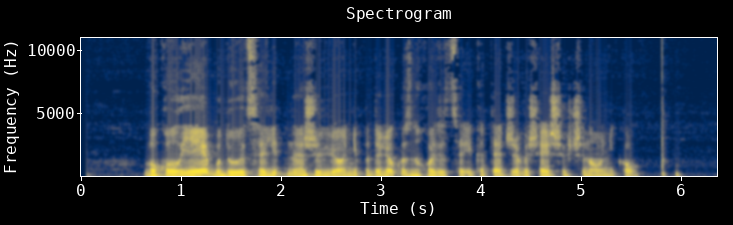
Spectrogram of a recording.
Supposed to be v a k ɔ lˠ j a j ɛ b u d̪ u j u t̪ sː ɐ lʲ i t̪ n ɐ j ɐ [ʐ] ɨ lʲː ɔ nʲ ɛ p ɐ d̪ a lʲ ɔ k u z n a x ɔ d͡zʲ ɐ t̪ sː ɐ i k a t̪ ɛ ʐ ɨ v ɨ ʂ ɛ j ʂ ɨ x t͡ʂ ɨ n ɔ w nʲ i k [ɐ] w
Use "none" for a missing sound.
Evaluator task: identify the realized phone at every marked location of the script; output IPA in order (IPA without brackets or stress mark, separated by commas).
ʐ, ɐ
